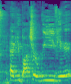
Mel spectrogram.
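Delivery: normal talking voice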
